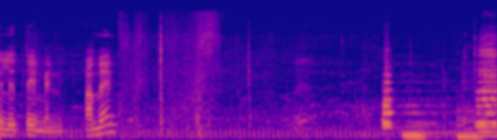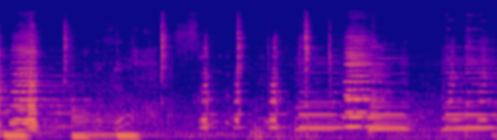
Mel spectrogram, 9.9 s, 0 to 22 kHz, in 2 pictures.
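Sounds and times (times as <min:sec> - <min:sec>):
faint outdoor background noise: 0:00.0 - 0:09.9.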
